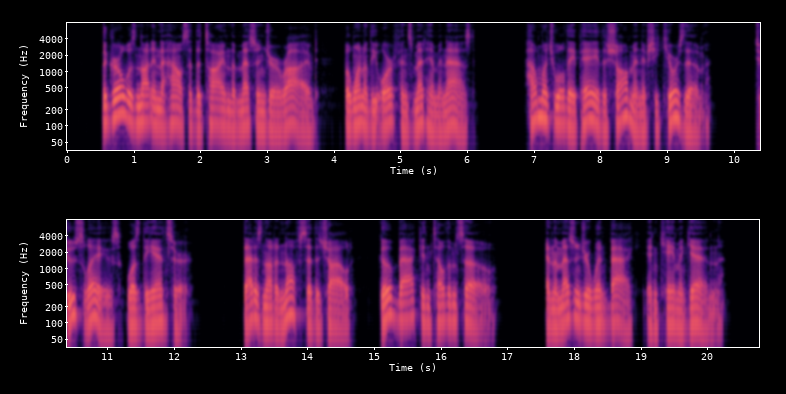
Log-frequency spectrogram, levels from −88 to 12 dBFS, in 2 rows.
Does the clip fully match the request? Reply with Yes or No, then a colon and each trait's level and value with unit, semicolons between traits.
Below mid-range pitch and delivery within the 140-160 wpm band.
No: low, 100 Hz; average, 175 wpm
